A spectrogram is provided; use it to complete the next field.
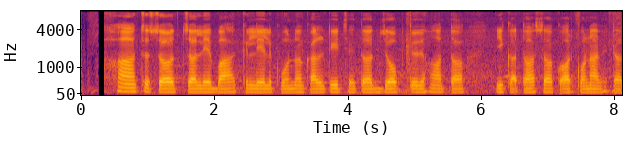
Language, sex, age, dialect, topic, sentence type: Maithili, male, 18-24, Southern/Standard, agriculture, question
